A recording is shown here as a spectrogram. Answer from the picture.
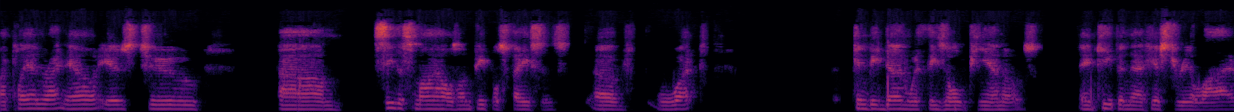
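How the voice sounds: At a slow pace, a man speaks at medium pitch with little pitch movement.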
